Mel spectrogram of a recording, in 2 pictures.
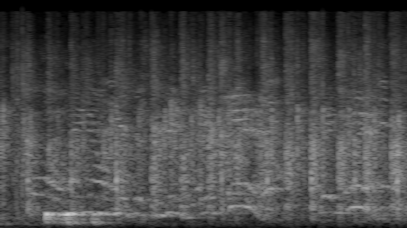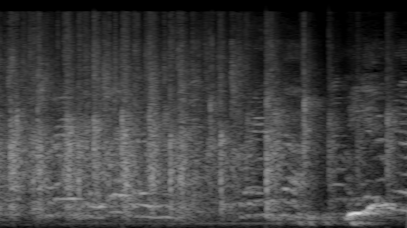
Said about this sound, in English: Give this praise and worship team a great big hand clap. Amen. Praise God. Hallelujah.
